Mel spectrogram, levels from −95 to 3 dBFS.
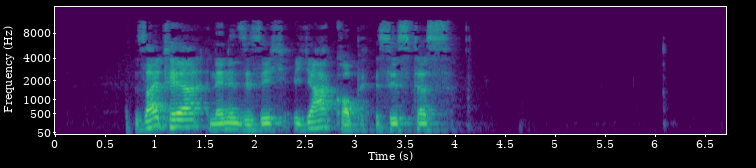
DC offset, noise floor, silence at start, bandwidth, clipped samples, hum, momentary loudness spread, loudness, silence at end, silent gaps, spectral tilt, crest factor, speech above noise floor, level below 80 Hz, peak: under 0.1%; under -90 dBFS; 0.8 s; 11.5 kHz; under 0.1%; none; 10 LU; -25 LUFS; 2.8 s; none; -4.5 dB/octave; 22 dB; over 65 dB; -72 dBFS; -6 dBFS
